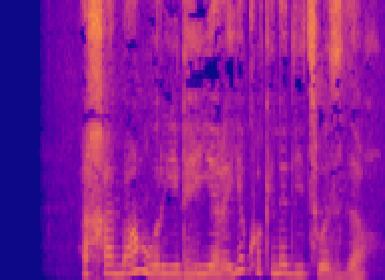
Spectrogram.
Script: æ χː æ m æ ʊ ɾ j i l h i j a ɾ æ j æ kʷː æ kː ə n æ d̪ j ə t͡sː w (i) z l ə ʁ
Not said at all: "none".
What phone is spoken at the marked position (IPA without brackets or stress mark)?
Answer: æ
